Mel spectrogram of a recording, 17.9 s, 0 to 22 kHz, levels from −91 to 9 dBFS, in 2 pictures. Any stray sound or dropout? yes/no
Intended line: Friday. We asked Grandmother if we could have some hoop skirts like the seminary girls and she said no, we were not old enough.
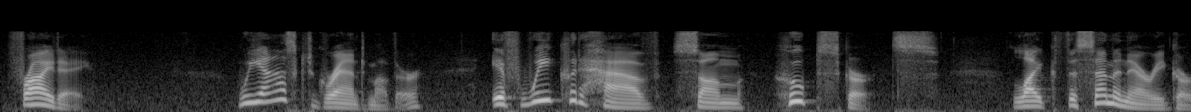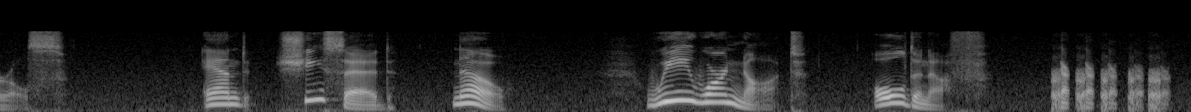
yes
